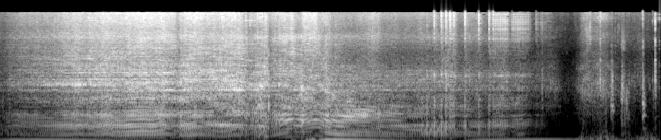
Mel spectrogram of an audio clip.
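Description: Dirt bike engine revving hard, its pitch rising and falling as the throttle is worked, building up over the first second and fading away about five seconds in.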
